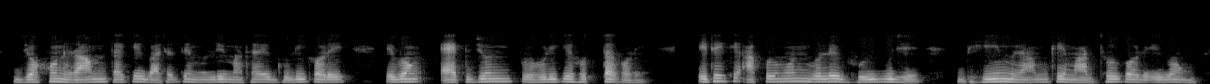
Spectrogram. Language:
Bangla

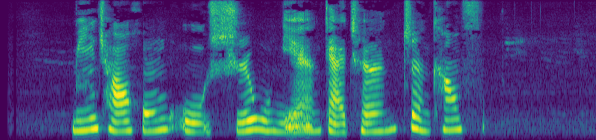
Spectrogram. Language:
Chinese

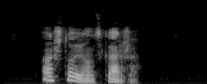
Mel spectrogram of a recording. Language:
Belarusian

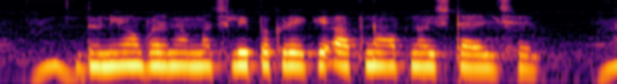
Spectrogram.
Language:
Maithili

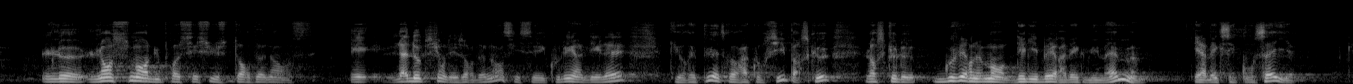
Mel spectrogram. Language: French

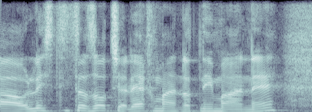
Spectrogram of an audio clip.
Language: Hebrew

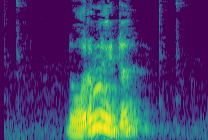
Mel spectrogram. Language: Turkish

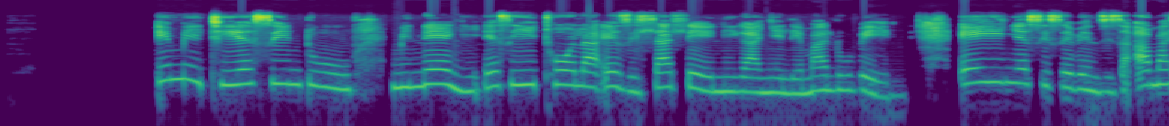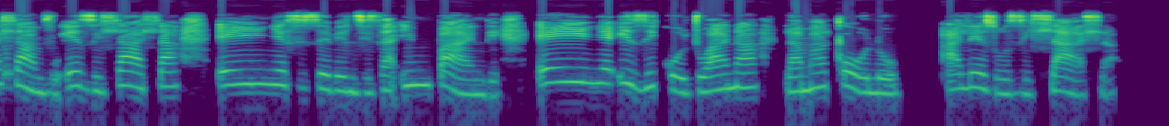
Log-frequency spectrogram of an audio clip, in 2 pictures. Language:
North Ndebele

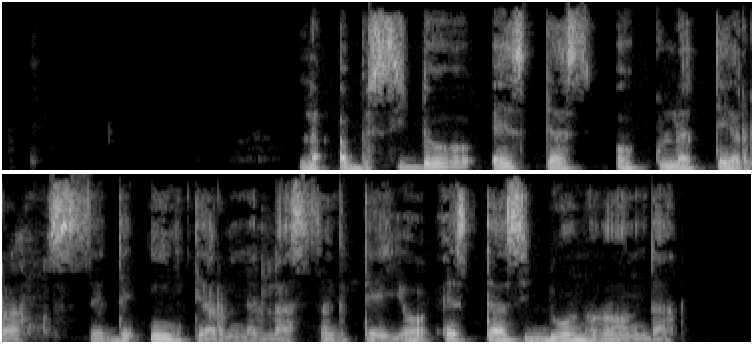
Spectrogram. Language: Esperanto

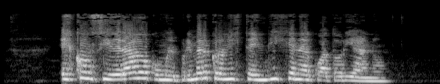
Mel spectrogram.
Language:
Spanish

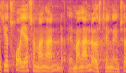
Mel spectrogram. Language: Danish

